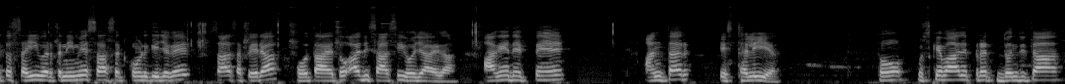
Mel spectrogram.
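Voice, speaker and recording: A man with a high-sitting voice teaches an exam-prep spelling lesson at a board. He poses a question, answers it himself, and slows down on each correct word. The recording is dull and lo-fi.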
